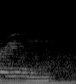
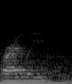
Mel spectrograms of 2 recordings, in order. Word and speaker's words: Rayleigh: huh i'm so bad i've been saying your name wrong anna rainey like riley really okay thanks for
